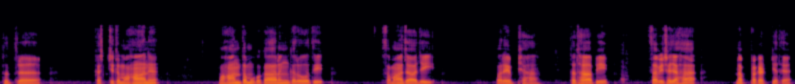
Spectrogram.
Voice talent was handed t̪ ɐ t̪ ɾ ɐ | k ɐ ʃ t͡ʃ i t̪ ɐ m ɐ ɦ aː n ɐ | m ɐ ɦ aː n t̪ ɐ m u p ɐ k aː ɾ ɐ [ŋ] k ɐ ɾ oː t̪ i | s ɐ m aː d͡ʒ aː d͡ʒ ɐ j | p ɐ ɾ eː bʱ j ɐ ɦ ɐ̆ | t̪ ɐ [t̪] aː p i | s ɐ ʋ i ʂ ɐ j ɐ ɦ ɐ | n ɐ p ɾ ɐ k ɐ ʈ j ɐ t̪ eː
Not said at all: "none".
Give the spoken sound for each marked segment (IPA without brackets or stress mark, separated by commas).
ŋ, t̪ʰ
